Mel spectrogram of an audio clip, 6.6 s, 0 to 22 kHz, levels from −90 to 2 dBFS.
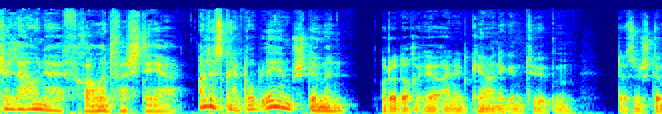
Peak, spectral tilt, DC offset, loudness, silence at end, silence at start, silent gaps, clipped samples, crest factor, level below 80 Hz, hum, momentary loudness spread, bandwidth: -4 dBFS; -5 dB/octave; under 0.1%; -21 LUFS; 0 s; 0 s; none; under 0.1%; 18 dB; -32 dBFS; none; 11 LU; 17 kHz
